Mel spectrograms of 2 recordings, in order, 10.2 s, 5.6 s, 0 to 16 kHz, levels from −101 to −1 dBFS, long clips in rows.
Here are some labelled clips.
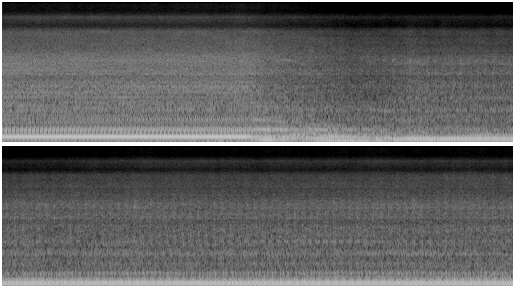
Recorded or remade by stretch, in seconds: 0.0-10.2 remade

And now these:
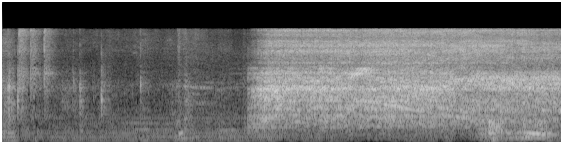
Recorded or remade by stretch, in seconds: 0.0-4.5 recorded; 4.5-5.1 remade; 5.1-5.6 recorded

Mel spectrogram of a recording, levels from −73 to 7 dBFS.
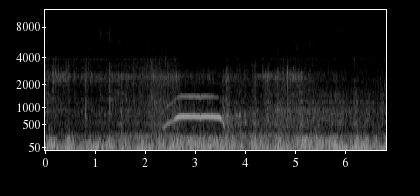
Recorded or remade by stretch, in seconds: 0.0-6.8 recorded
